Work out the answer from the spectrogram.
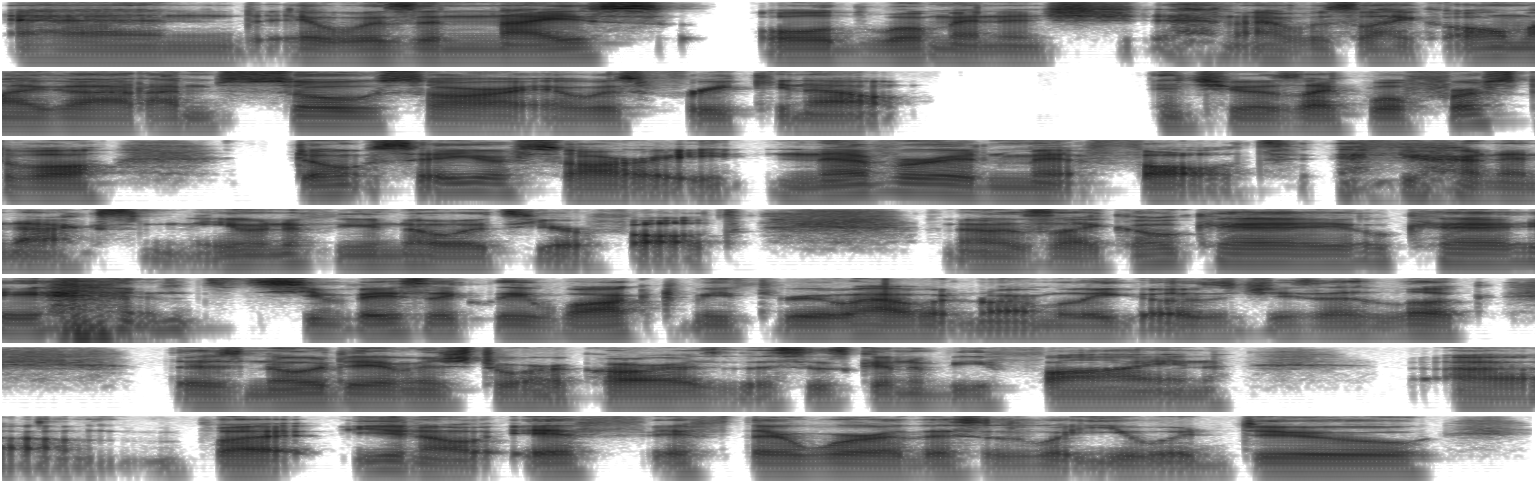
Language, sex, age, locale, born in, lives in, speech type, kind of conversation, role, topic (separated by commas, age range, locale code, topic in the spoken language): English, male, 25-29, en-US, United States, United States, conversation, unstructured, none, When was the last time you experienced unexpected kindness from a stranger while traveling?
